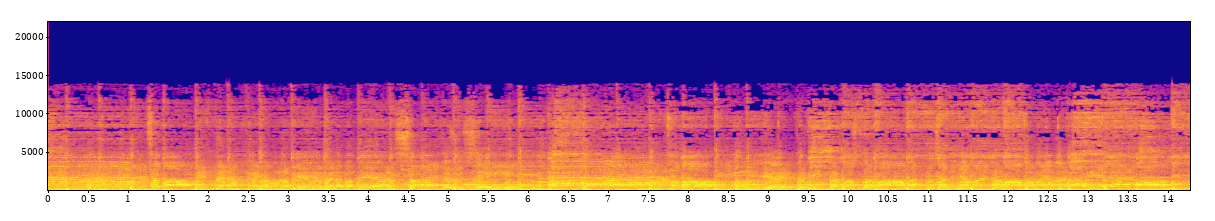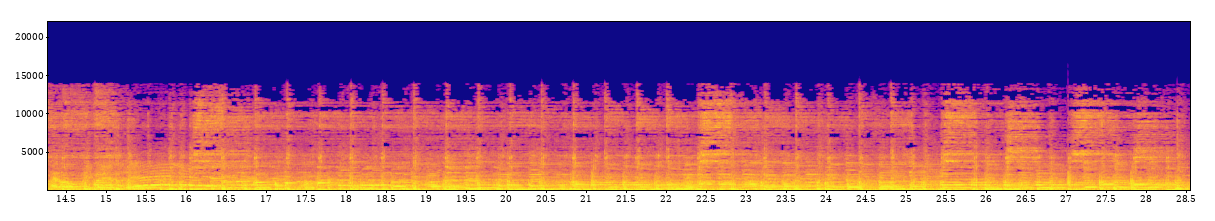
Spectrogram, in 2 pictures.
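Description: Live rock and roll band performance, with a lead vocal sung over piano, bass and drums.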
